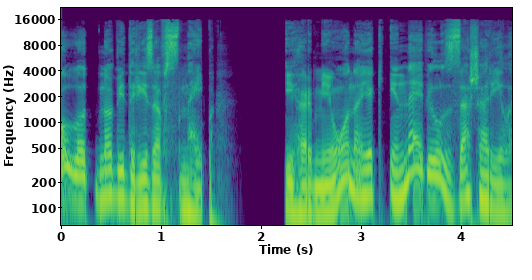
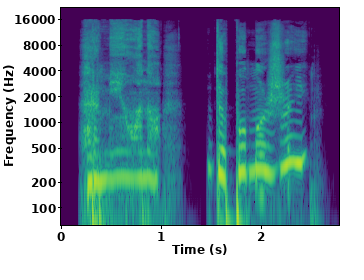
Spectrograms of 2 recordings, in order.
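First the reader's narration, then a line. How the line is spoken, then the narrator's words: Moaned. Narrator (Ukrainian): простогнав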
